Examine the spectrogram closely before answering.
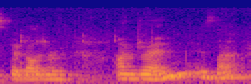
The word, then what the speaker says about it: Ardennes: This, in my opinion, is a very beautiful area, and if I might get the pronunciation wrong here, but it's the Belgium Ardennes, is that how you say it? Ardennes.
